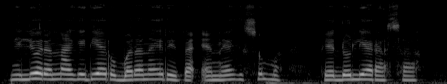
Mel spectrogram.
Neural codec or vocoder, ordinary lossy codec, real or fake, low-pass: none; none; real; none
